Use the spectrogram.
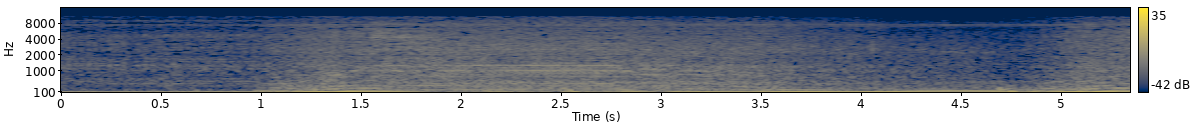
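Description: Car engine in the Gran Turismo Sport racing game, revving up and down through the gears while driving, a loud steady drone with rising and falling pitch sweeps and no talking.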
